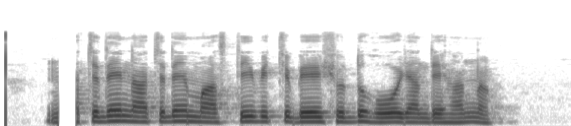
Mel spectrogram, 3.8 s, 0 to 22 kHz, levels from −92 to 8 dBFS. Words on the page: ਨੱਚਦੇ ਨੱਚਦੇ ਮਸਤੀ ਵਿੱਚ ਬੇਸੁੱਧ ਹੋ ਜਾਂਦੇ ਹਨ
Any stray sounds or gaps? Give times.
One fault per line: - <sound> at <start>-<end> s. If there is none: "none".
- dropout at 0.4-0.5 s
